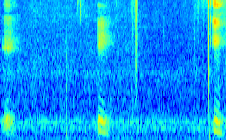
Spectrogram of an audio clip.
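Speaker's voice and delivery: A as a short, pure ay; isolated A, repeated for learners; French é sound. Shown as a demonstration. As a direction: model A alone, a short ay with pauses between. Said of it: "it sounds like".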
